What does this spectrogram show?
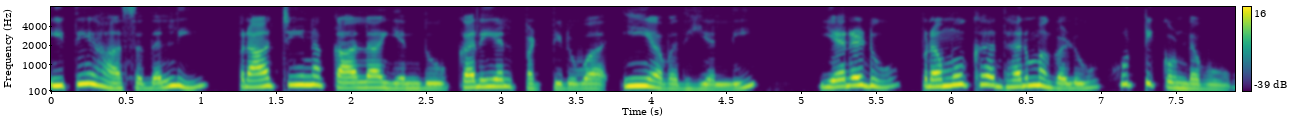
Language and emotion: Kannada, neutral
